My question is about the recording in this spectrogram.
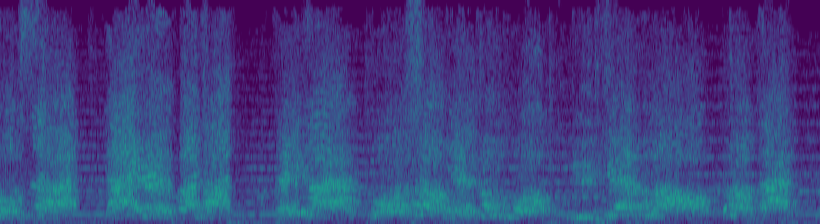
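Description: A large group of children reciting in unison, loud choral speech in short phrases with brief pauses between them, over background music with a steady held note.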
